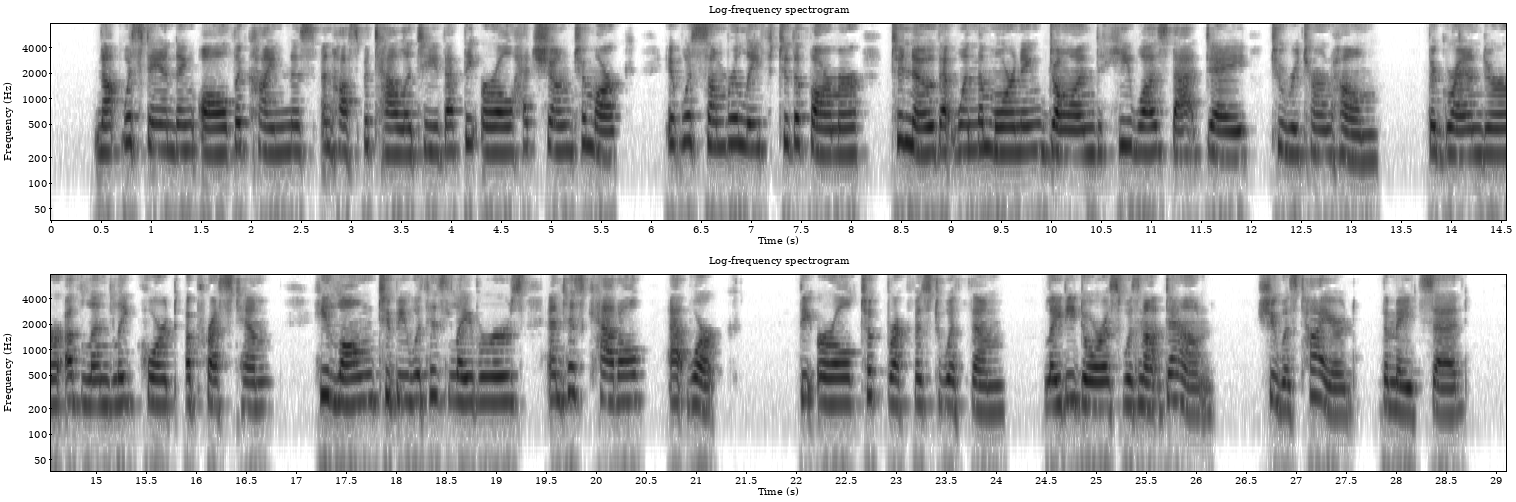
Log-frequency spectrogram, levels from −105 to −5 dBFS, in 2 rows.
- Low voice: No, high, 230 Hz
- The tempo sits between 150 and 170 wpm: No, average, 140 wpm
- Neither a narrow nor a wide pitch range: No, narrow, 2.3 semitones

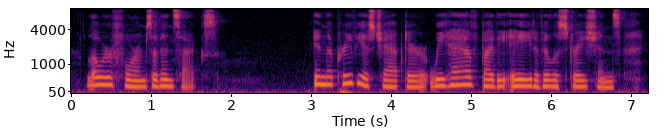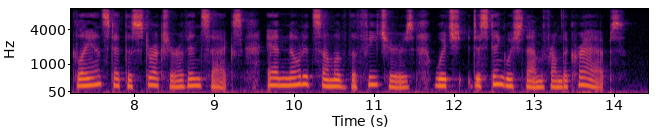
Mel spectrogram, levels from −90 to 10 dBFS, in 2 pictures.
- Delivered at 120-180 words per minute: Yes, slow, 135 wpm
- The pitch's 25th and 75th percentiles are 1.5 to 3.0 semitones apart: No, average, 3.7 semitones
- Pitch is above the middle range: Yes, high, 195 Hz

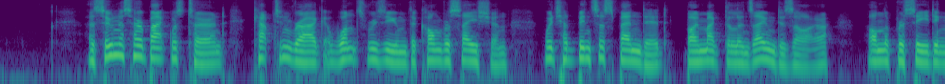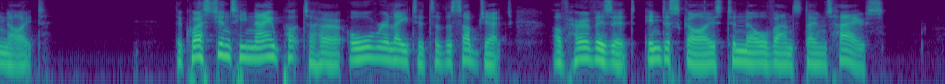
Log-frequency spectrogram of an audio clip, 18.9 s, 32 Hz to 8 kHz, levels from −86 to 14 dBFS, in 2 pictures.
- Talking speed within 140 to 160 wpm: Yes, average, 150 wpm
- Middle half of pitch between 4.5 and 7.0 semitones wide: Yes, average, 4.8 semitones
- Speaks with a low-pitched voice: No, medium, 145 Hz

